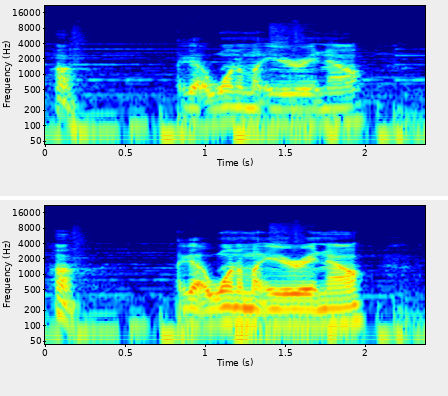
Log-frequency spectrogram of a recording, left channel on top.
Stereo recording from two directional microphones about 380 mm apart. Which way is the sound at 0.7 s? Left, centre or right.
Centre.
